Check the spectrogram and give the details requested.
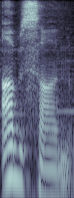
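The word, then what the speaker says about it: アブサン: an alcoholic beverage called "Abusan", which is the Japanese way to pronounce "Absinthe", a real life Swiss beverage of green tint.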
